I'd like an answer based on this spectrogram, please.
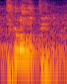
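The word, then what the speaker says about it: Claude: 어쨌건 클라우데라고 읽었었어요. 저는 클라우데라고 읽었었어요. 클로드인데.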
